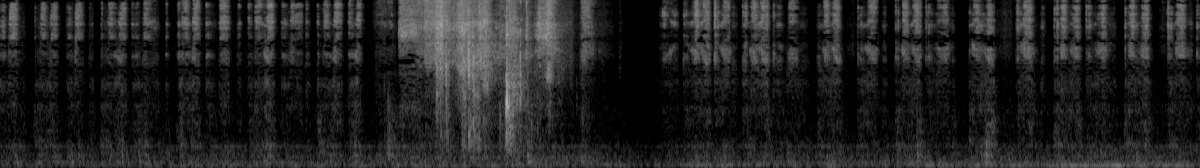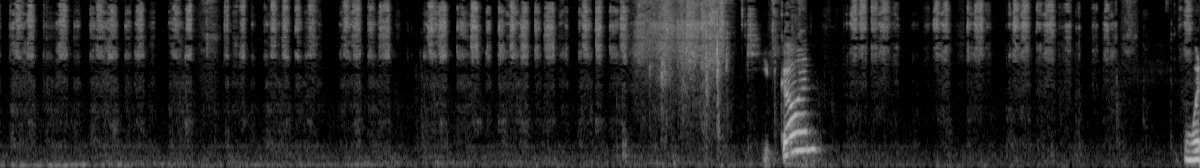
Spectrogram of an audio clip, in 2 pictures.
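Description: A black Sharpie marker drawing a chain of cursive A's on paper: a quick run of short, faint strokes, with two longer, louder stretches, one about four seconds in and one near the end.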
